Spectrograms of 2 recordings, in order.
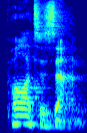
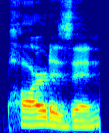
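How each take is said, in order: First: The R sound is dropped. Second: The R sound is clearly pronounced. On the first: "the way that this guy says partisan" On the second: "the R is pronounced"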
